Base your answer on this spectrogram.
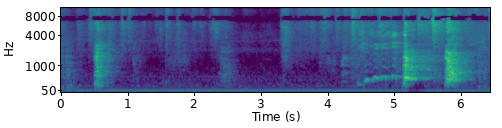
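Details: Basset hounds at home at Easter, playing with a huge Mr. Peeps toy. A single sharp bark, then a rising whine sliding into two more loud barks near the end, with quiet pauses between.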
